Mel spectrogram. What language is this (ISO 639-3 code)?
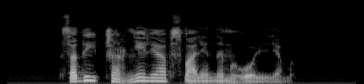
bel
